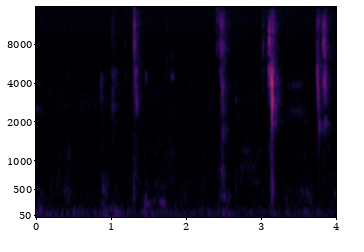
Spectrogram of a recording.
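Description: Faint chewing of a mouthful of doughnut, with a few short sharp mouth clicks spread through it; the loudest comes about three seconds in.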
